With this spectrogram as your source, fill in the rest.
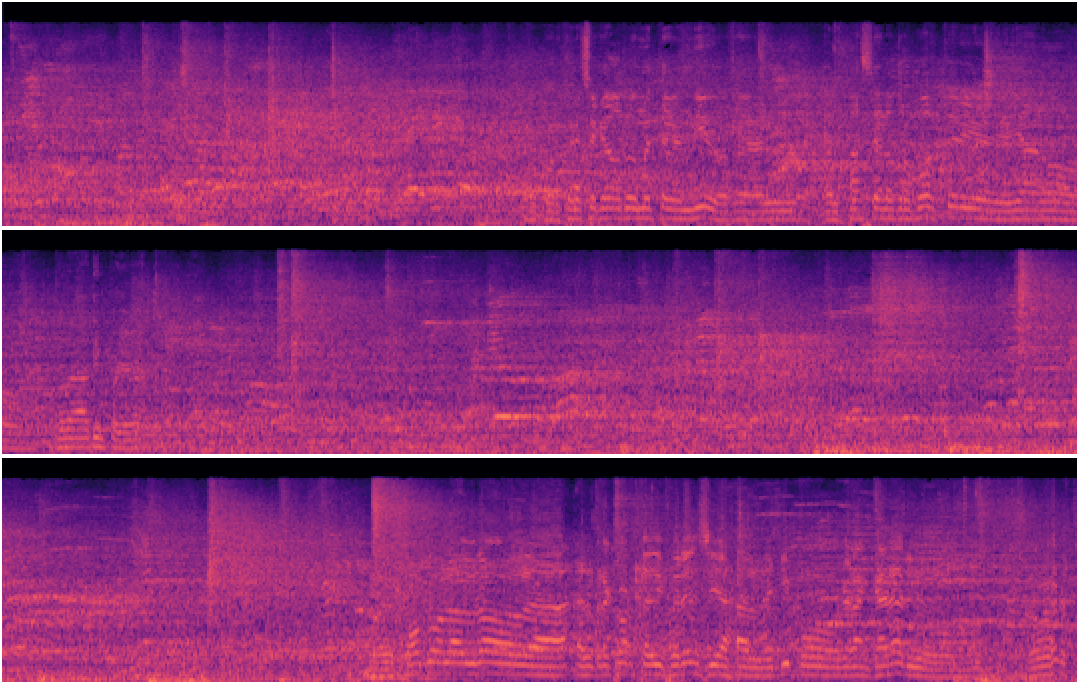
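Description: Hockey sticks clack against a ball and against each other.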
